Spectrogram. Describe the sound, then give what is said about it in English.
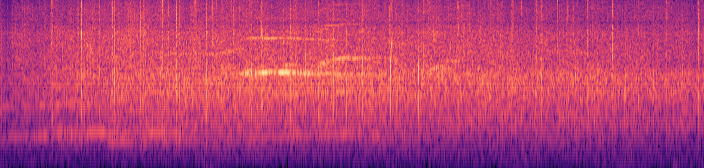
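A crowd applauds steadily for about seven seconds, a dense, even wash of clapping with a few whistles cutting through near the start, holding at a moderate level throughout. “And I thank you for applauding.”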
